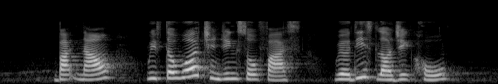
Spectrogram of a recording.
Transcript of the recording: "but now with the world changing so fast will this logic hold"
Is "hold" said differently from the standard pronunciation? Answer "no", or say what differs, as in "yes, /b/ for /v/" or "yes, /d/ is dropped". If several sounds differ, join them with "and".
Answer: yes, /d/ is dropped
